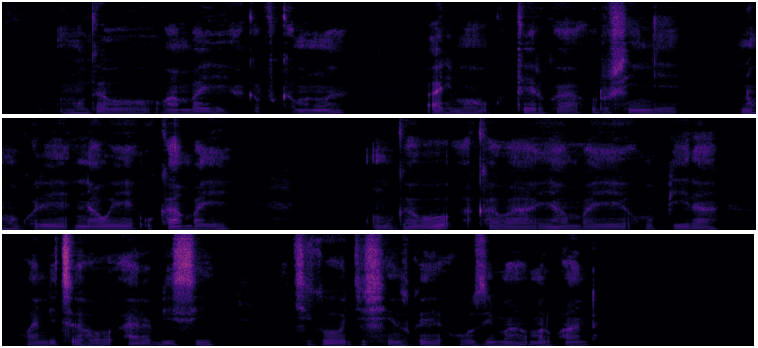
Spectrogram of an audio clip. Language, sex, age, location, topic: Kinyarwanda, male, 18-24, Kigali, health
